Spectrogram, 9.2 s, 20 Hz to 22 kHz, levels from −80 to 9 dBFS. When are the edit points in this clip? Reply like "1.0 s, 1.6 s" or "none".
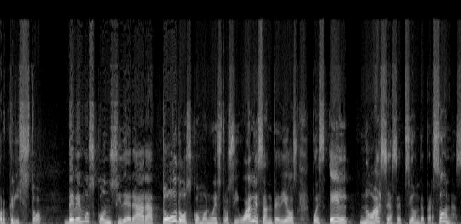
7.1 s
